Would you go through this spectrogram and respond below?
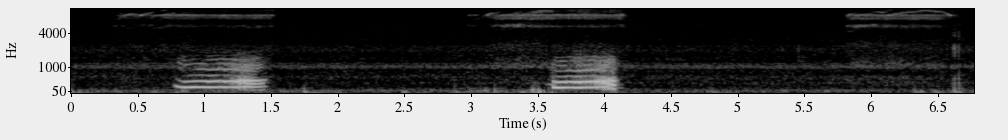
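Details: A sleeping tortoiseshell cat snores in a quiet room, giving two clear wheezy, tonal breaths about two seconds apart, each lasting under a second with a thin high hiss. A third, softer breath comes near the end, over a faint steady hum.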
